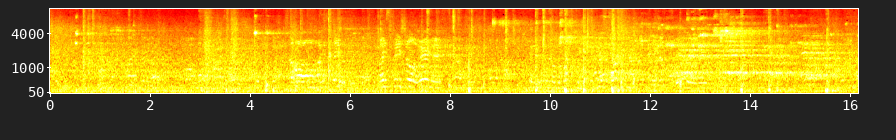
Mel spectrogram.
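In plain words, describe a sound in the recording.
Young men and women call out and talk across a large echoing hall.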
